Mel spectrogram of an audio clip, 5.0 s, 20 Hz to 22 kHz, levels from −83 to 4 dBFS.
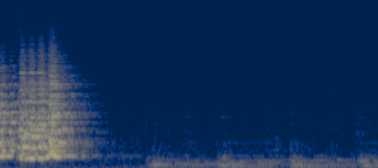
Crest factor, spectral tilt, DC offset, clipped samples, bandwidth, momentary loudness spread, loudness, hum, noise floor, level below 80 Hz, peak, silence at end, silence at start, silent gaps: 22 dB; -5 dB/octave; under 0.1%; under 0.1%; 12.5 kHz; 28 LU; -26 LUFS; none; -65 dBFS; -62 dBFS; -10 dBFS; 0 s; 0 s; none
